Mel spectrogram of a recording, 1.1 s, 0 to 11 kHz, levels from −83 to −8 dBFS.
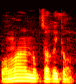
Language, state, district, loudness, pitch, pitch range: Kokborok, Tripura, West Tripura, -16 LUFS, 105 Hz, 100-120 Hz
